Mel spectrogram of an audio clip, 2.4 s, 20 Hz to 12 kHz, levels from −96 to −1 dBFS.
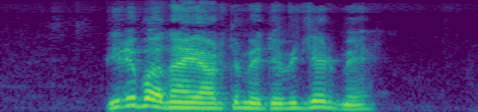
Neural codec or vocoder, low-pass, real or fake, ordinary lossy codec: none; 10.8 kHz; real; Opus, 24 kbps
